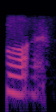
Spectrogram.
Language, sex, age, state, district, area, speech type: Goan Konkani, female, 30-45, Goa, Canacona, rural, conversation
